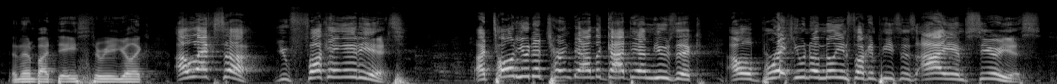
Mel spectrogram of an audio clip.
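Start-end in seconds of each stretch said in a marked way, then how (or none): 1.7-10.4 put-on, very high-pitched, shrill, furious angry yelling. Acting out a user losing patience with Alexa by day three, mock-yelling at Alexa. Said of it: "teaching me to yell at them".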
